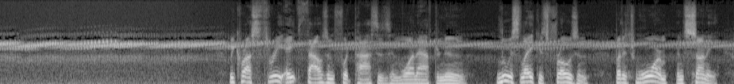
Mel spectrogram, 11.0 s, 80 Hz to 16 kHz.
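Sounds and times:
chorus of frogs croaking and trilling in spring pools: 0:00.0 - 0:11.0
speech: 0:03.4 - 0:10.8.

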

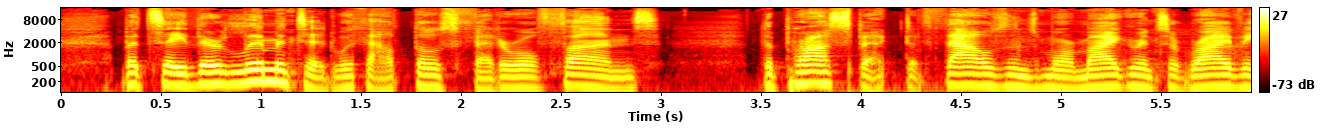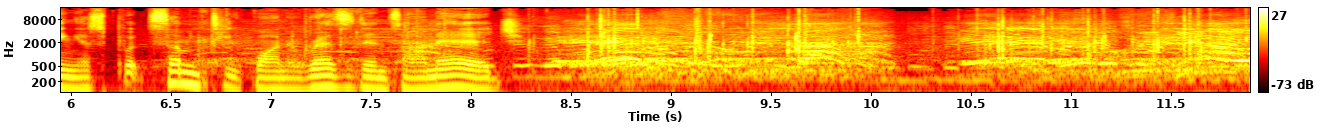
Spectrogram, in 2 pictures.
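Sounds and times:
speech: 0:00.3 - 0:08.7
large crowd of protesters chanting in unison: 0:05.4 - 0:11.8.

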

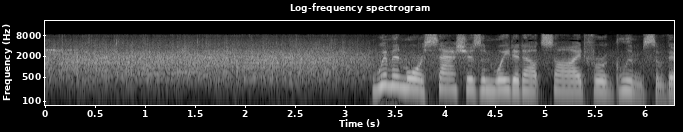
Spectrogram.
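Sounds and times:
large crowd applauding: 0:00.0 - 0:03.6
speech: 0:03.3 - 0:06.2.

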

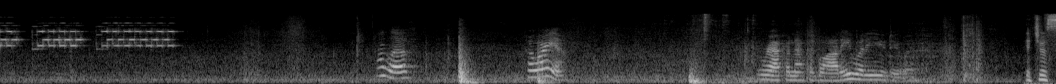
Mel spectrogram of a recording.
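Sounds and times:
cell phone ringing with a bright electronic trill: 0:00.0 - 0:01.9
speech: 0:03.9 - 0:04.3, 0:05.3 - 0:05.8, 0:07.6 - 0:09.3, 0:10.3 - 0:10.5.

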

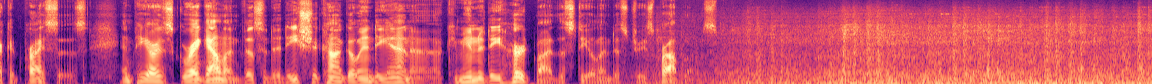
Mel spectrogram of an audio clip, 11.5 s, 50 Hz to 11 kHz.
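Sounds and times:
speech: 0:00.0 - 0:07.6
freight train cars rolling on railroad tracks in East Chicago, Indiana: 0:06.2 - 0:11.5
freight train wheels clattering: 0:07.0 - 0:11.5.

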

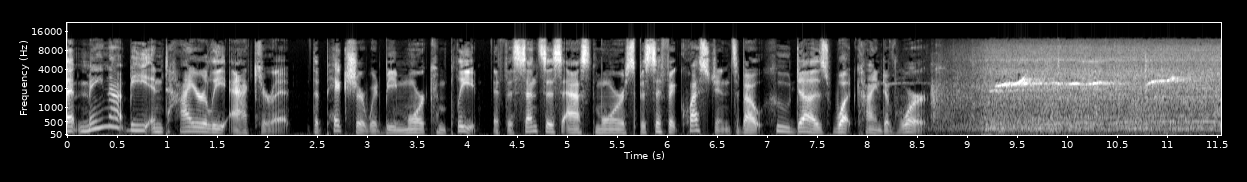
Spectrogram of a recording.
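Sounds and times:
speech: 0:00.0 - 0:09.4
people whistling to coax cows: 0:09.2 - 0:11.3.

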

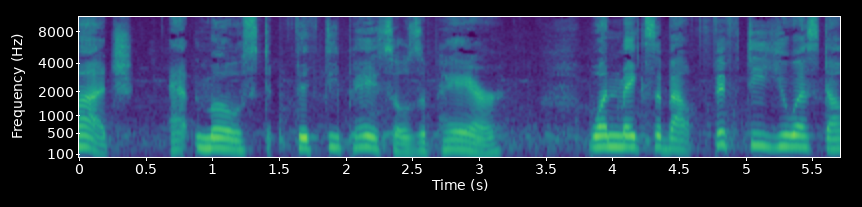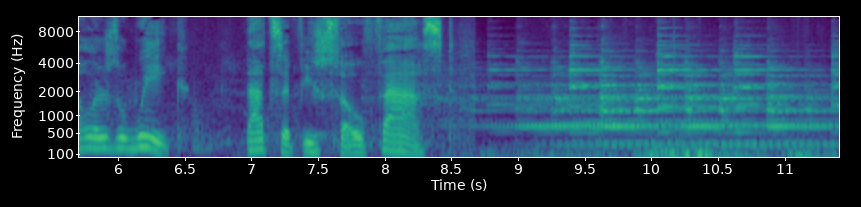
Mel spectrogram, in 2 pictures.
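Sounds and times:
speech: 0:00.0 - 0:08.7
church bells ringing for evening mass in a small town: 0:08.2 - 0:11.3.

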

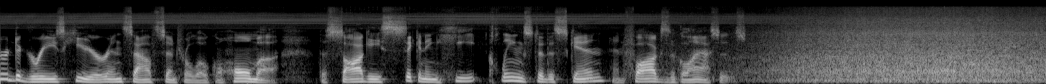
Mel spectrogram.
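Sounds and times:
speech: 0:00.0 - 0:07.7
waterfall rushing into a pool in south central Oklahoma: 0:06.9 - 0:10.4.

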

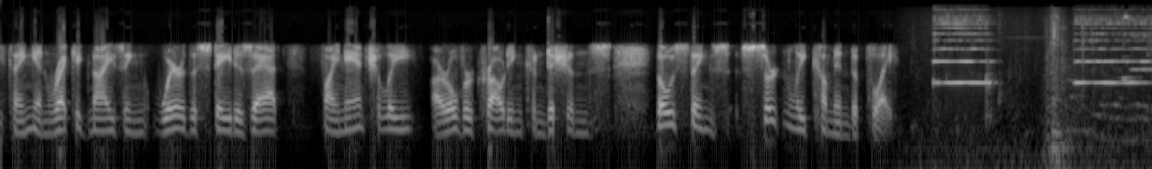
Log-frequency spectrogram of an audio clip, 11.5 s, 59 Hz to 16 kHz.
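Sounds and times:
speech: 0:00.1 - 0:09.2
security buzzer at a prison reentry center entrance vestibule: 0:09.3 - 0:10.1, 0:10.7 - 0:11.5.

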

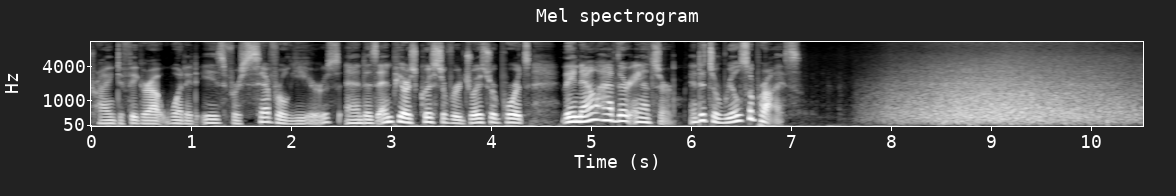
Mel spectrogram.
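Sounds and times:
speech: 0:00.0 - 0:07.2
ocean waves rolling onto a beach: 0:07.6 - 0:10.5.

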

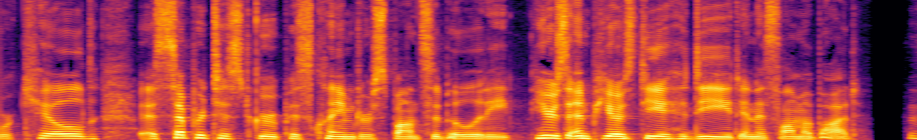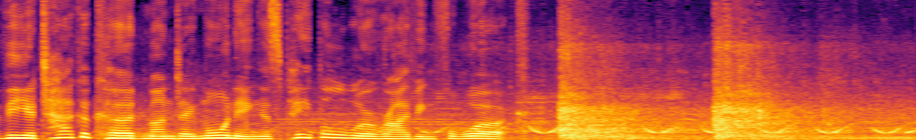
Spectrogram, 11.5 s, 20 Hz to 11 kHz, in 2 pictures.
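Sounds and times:
speech: 0:00.0 - 0:09.2
wailing ambulance sirens after an armed attack on a stock exchange building: 0:06.1 - 0:11.4.

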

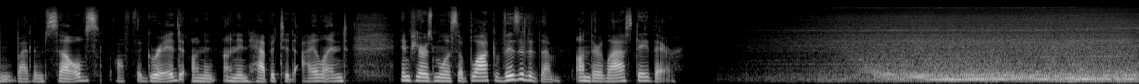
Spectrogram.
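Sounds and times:
speech: 0:00.0 - 0:06.9
seaplane engine droning on a trip to Loggerhead Key: 0:07.3 - 0:11.3.

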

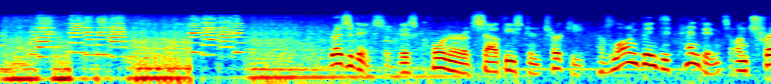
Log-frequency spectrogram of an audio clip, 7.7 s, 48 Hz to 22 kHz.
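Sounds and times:
fuel tanker truck horn blasts at a border crossing: 0:00.0 - 0:02.6
heavy fuel tanker truck engines idling at a border crossing: 0:00.0 - 0:07.7
speech: 0:03.3 - 0:07.7.

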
